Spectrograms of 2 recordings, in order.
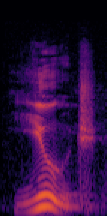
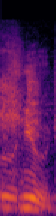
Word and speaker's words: huge: But I believe it's pronounced huge. Huge. Not huge. Huge. Huge. I think it's huge. Huge. As in huge, baby, huge. You know? So it's almost like use as opposed to you.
